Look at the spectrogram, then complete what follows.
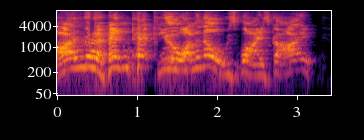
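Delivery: belted high cartoon voice. Quoting a cartoon scene after another speaker's impression: Fred Flintstone impression. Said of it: "And then Fred's like".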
